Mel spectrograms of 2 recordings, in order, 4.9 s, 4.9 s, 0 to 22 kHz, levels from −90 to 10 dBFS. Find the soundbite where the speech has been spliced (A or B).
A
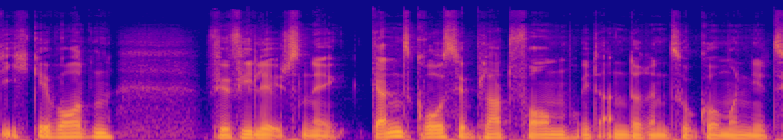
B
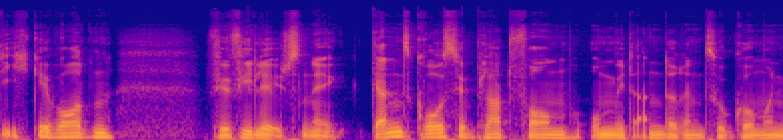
A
